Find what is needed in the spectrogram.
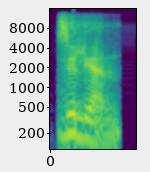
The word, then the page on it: zillion: Indian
